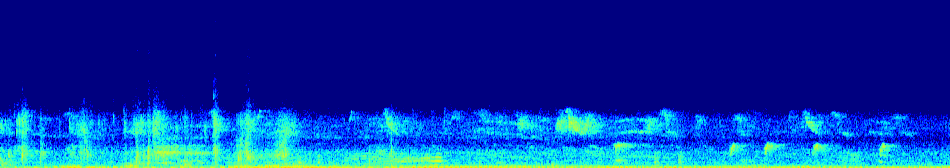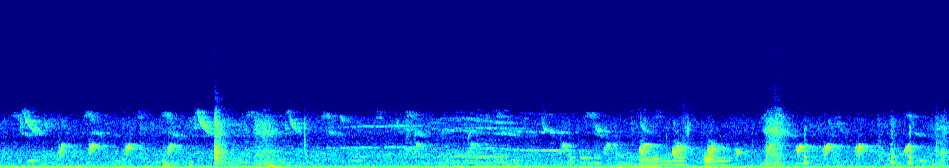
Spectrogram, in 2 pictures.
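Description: Chickens cluck and birds chirp faintly outdoors, with scattered short calls over a low background rumble.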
